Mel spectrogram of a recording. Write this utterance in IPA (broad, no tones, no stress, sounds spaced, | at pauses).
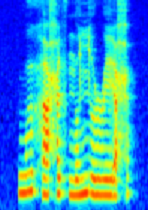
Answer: w ɯ h a ħ i θ n o ɲ ɤ ɹ e ħ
